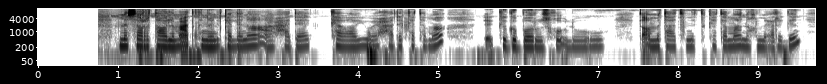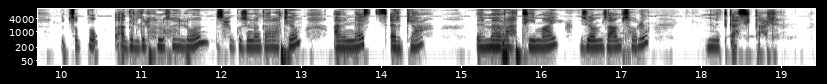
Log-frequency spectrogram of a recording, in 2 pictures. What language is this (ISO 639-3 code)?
tir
